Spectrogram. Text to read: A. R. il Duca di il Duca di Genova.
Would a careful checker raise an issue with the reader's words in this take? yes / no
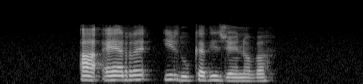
yes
